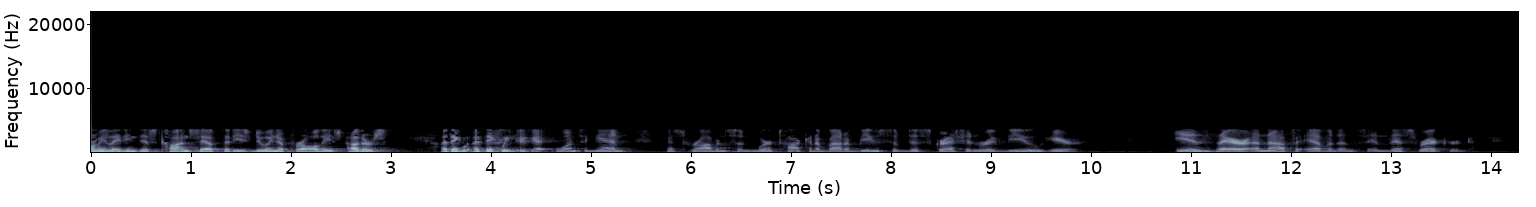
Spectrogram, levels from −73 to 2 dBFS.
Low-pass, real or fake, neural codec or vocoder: 3.6 kHz; real; none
